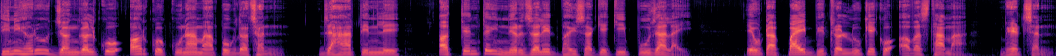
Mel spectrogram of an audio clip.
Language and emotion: Nepali, neutral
